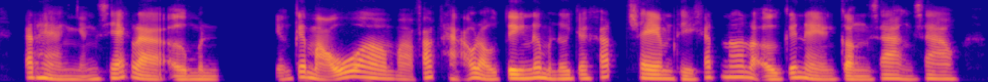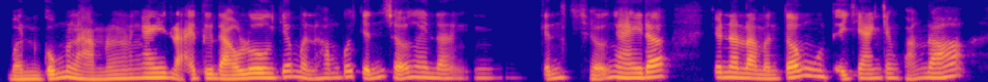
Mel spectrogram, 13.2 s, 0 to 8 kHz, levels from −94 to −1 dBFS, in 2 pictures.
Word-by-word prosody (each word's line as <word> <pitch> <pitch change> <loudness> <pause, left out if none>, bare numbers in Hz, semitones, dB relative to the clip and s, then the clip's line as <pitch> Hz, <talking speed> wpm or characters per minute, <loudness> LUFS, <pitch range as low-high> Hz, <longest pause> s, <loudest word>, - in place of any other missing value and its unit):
khách 180 -1 -1
hàng 125 -9 -1
nhận 115 +3 -8
xét 165 +5 -2
là, 125 -3 +4
ừ, 115 0 -3
mình 115 -1 -6 0.4
những 120 +4 -11
cái 195 - 0
mẫu, 190 +4 +2
a, 170 -6 +2
mà 120 -5 -7
phác 180 - -2
thảo 175 - -3
đầu 120 -8 +1
tiên 150 +3 +4
đó 180 - +2
mình 145 -5 -2
đưa 140 +1 -2
cho 145 +1 -4
khách 195 +4 -4
xem 150 -3 +2
thì 120 -3 -5
khách 185 - -7
nói 195 0 -2
là, - - -1
ừ, 115 +1 -1
cái 180 - -1
này 120 -8 -1
cần 120 -2 0
làm 110 - -7
sao, 145 +3 -1
làm 115 - -9
sao, 130 +1 -3 0.3
mình 125 +1 -1
cũng 150 +7 +3
làm 145 0 +1
ngay 175 +1 +5
lại 145 - 0
từ 155 - +1
đầu 140 -1 +4
luôn 170 +2 +5
chứ 205 - -1
mình 170 -8 -3
hông 165 +3 -4
có 205 - -2
chỉnh 175 +7 +1
sửa 190 - +1
ngay 185 -1 0
là 160 -2 -2 0.6
chỉnh 140 +4 -3
sửa 140 -7 -3
ngay 175 -2 +3
đó. 200 +3 +6 0.3
Cho 190 - +1
nên 185 -2 +3
là 165 - +4
mình 140 -1 -2
tốn 215 +5 +3
thời 135 - -2
gian 160 0 0
trong 165 -1 -5
khoảng 145 +4 -6
đó! 180 +7 +1
155 Hz, 290 wpm, -25 LUFS, 130-180 Hz, 0.6 s, đó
